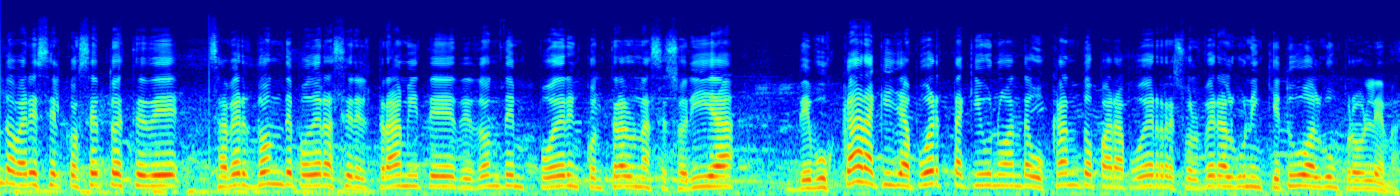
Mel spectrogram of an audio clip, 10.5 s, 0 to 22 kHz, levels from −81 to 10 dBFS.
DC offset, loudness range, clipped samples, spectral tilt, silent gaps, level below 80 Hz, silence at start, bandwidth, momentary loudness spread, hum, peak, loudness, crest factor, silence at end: under 0.1%; 2 LU; under 0.1%; -7 dB/octave; none; -38 dBFS; 0 s; 11 kHz; 6 LU; none; 0 dBFS; -14 LUFS; 14 dB; 0 s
